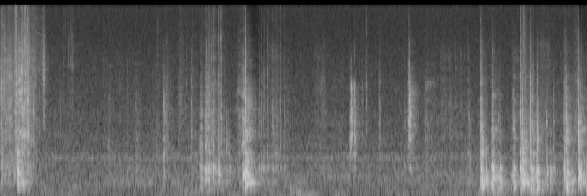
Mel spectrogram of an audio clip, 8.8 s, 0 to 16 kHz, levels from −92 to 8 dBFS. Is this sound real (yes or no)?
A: yes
